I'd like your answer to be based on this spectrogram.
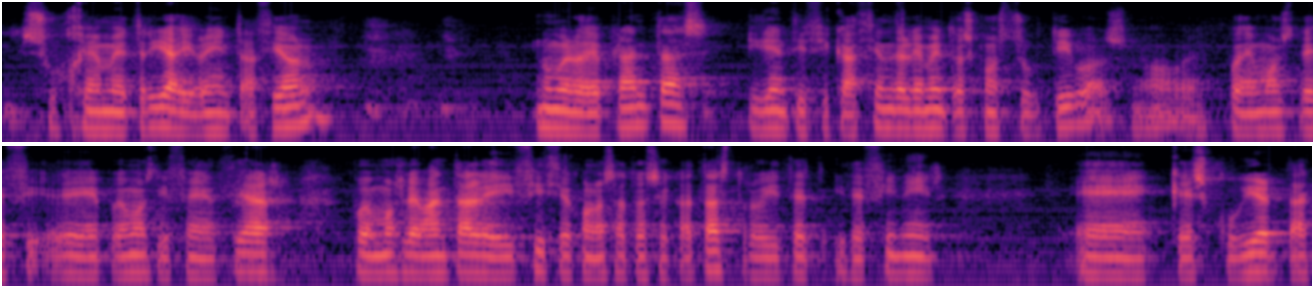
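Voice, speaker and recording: A man's voice: on the low side, gravelly, slight background noise. A man with a Spanish accent presenting a technical talk at a conference, hesitant with many fillers and restarts. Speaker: conference speaker. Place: lecture hall with projected slides.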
